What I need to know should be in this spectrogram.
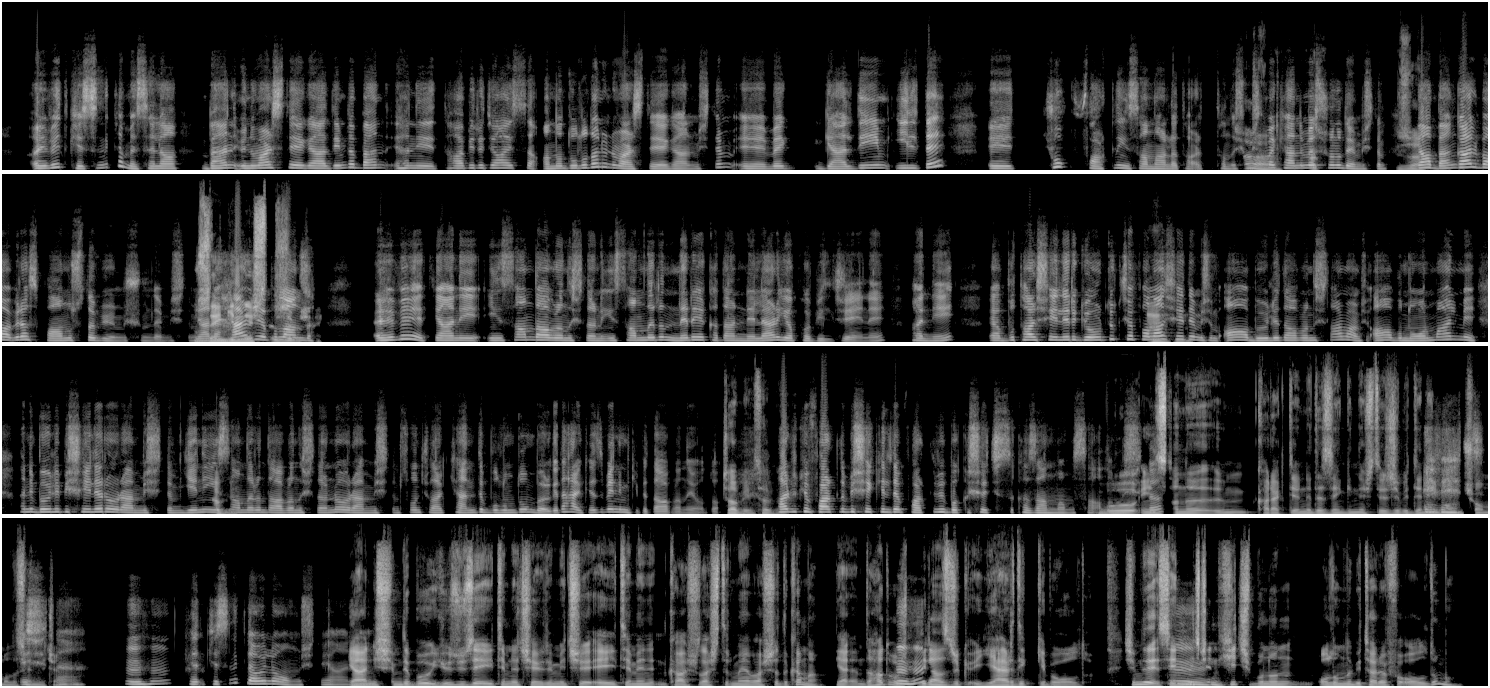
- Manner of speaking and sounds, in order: other background noise
- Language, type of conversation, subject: Turkish, podcast, Online derslerle yüz yüze eğitimi nasıl karşılaştırırsın, neden?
